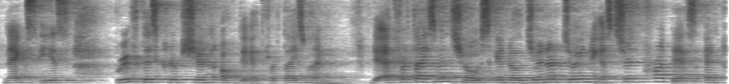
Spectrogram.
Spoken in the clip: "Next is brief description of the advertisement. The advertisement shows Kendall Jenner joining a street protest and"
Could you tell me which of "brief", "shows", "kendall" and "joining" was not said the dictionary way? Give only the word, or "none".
shows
